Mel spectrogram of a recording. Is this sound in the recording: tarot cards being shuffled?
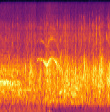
no

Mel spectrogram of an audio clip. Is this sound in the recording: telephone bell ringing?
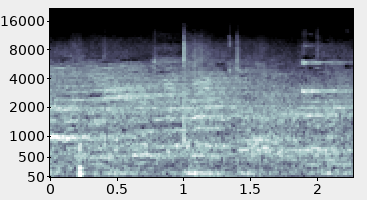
no

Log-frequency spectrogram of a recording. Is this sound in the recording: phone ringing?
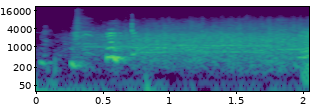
no

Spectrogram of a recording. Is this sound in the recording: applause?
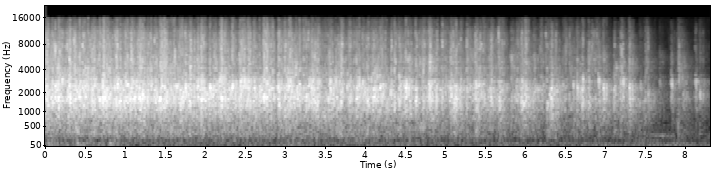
yes

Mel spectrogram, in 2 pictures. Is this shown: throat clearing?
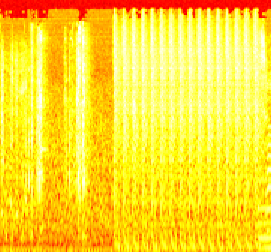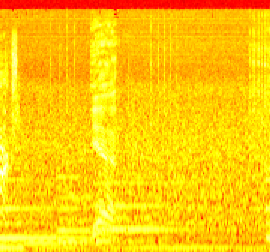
no

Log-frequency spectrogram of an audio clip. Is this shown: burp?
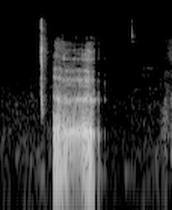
yes

